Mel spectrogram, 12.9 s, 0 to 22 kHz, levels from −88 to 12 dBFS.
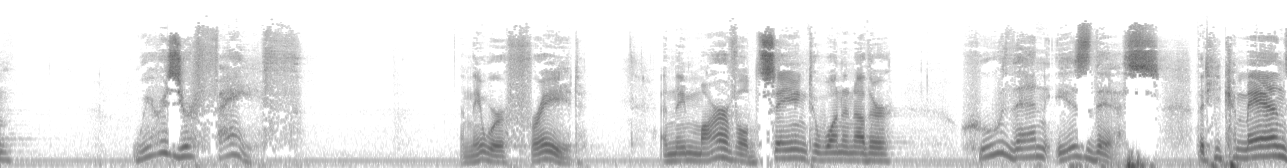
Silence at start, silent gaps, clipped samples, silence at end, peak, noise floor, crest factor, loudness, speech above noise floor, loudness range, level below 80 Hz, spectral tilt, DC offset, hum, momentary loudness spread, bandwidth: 0 s; none; under 0.1%; 0 s; -8 dBFS; -63 dBFS; 24 dB; -29 LUFS; 33 dB; 9 LU; -44 dBFS; -2 dB/octave; under 0.1%; none; 21 LU; 14 kHz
